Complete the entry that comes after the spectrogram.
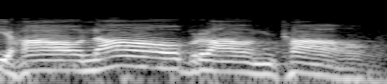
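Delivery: "How now, brown cow?" falling low and rounded; "How now" sounded out like a teacher; elocution model. Shown as a demonstration. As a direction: tutor showing the pupil the sound. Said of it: "say like me".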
